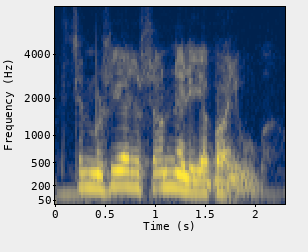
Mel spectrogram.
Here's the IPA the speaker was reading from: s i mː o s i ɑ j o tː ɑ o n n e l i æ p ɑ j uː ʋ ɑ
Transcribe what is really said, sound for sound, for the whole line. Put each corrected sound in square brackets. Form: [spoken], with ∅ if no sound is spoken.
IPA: s [e] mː o s i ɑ j o [sː] ɑ o n n e l [j] æ p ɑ j [u] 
